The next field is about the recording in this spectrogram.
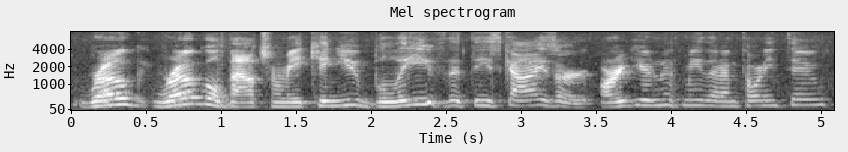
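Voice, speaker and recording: A man's voice: high voice, normal speed, bright, forceful tone, slight background noise. A man hosting a casual livestream chat, rambling with lots of fillers and joking with viewers. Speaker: livestream host.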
